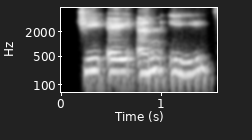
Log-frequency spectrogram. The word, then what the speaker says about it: Gane: That's probably the best way to reach me, but you can find me on Twitter at Kim, G A N E, spelled like my last name, Kim Gane, G A N E, possible.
